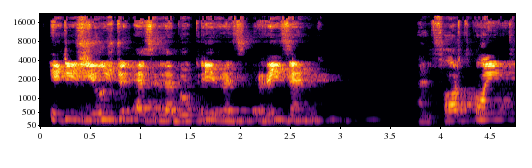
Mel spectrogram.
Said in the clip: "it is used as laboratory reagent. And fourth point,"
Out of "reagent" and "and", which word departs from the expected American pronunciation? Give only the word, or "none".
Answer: reagent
